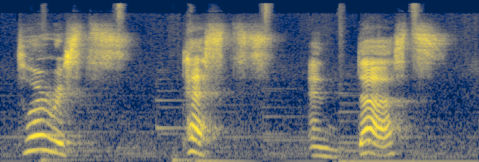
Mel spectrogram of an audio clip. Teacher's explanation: For words ending in sts, for example, tourists, tests, and dusts, there is a stopped consonant t between the 2 s sounds. After the first s sound, we briefly stop the airflow, which makes the t sound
